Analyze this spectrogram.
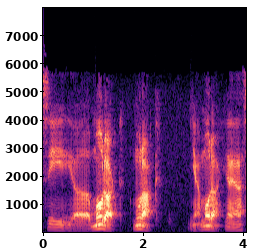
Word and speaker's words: MODOK: for example let's see uh modok modok yeah modok yeah that's how you say it yeah modok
